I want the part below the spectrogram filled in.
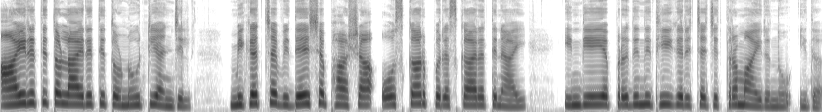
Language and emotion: Malayalam, neutral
